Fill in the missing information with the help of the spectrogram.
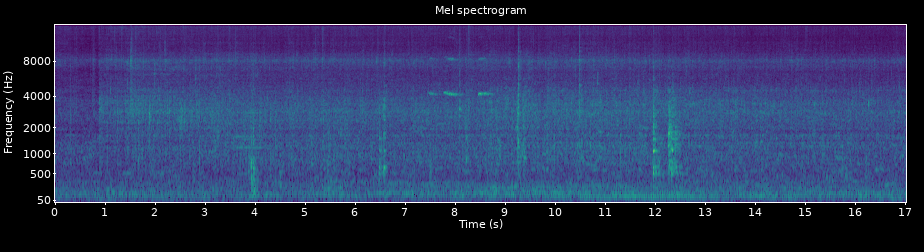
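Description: Chicken livers sizzling in hot oil with onions in a frying pan, the sizzle starting about a second in as they are tipped in and running steadily. A few sharp clinks and knocks of a utensil against the pan come through it.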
